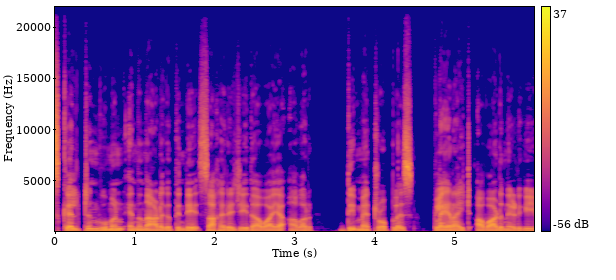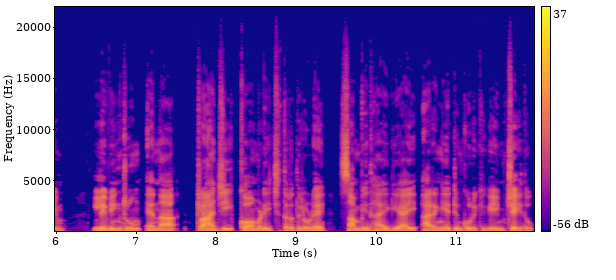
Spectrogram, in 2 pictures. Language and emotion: Malayalam, neutral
